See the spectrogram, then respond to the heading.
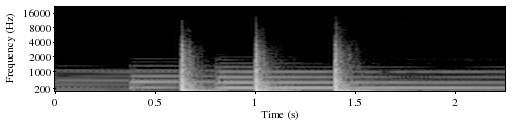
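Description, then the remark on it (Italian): Three firm knocks on a door, evenly spaced and fairly loud, each with a short resonant ring, with no talking. “Hai sentito bussare?”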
